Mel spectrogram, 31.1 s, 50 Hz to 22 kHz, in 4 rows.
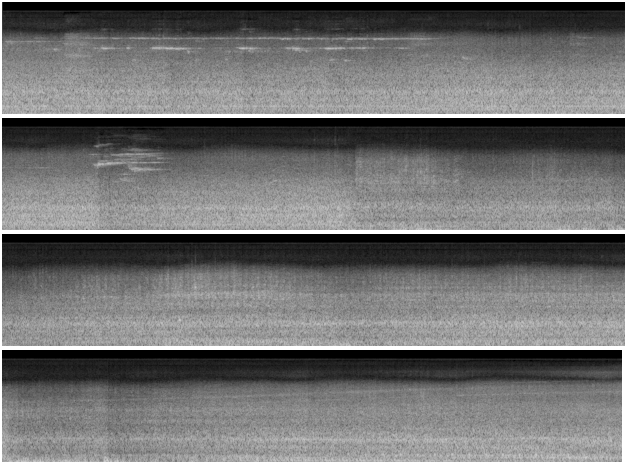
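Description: Class 37 diesel locomotives running at a station platform: the engine's steady drone with a high steady whistle over it, and a brief squeal of wheels on rail about nine seconds in. Near the end a faint rising whine as an InterCity 125 power car moves.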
